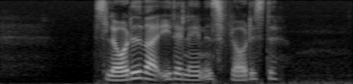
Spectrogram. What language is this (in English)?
Danish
